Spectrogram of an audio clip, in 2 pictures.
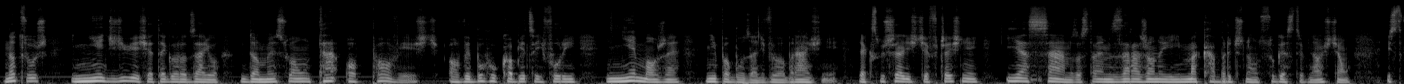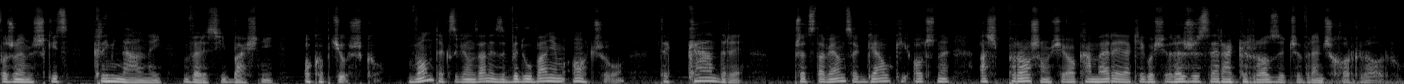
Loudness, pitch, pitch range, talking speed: -32 LUFS, 125 Hz, 110-135 Hz, 125 wpm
